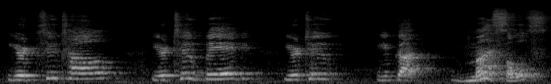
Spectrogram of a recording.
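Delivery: high, slow listing of faults; slow mock tester. Tester lists the tall girl's faults in a slow, high mock voice. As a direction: drag out each flaw like a scornful examiner.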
